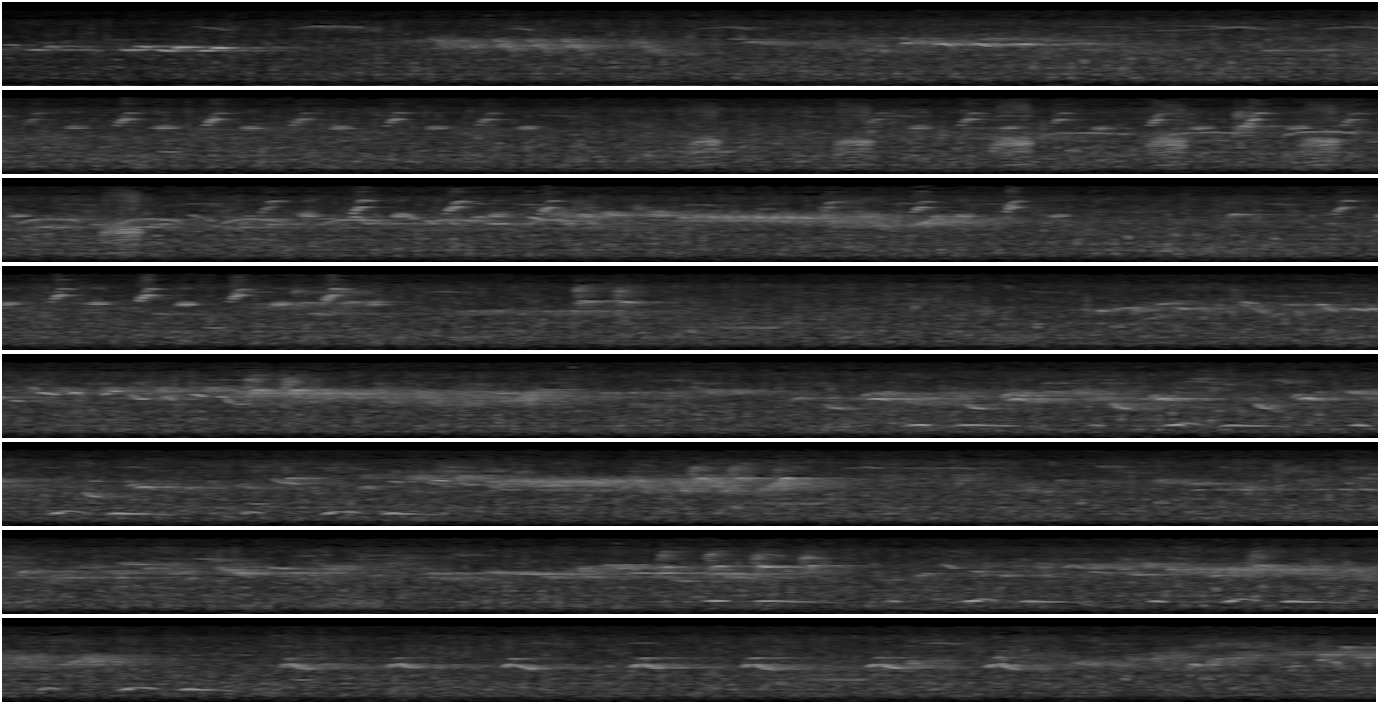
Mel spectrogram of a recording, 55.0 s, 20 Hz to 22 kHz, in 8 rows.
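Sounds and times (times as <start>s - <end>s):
birds chirping and trilling: 10.4s - 15.7s.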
